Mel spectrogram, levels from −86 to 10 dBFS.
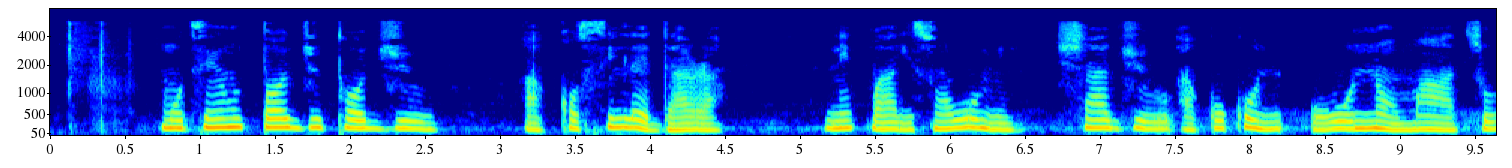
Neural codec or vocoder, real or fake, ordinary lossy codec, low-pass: vocoder, 22.05 kHz, 80 mel bands, WaveNeXt; fake; MP3, 24 kbps; 7.2 kHz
